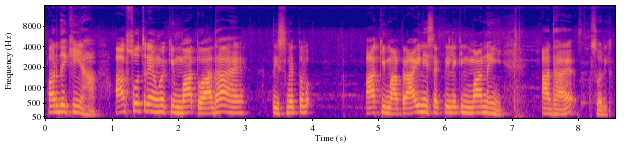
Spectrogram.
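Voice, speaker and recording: A woman's voice: mid-range voice, a bit bright. A woman teacher explaining grammar rules on screen, patiently asking questions and answering them herself. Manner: slow, patient, asks and answers her own questions.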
